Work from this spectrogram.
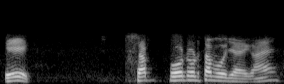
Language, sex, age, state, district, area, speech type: Urdu, male, 45-60, Bihar, Saharsa, rural, conversation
